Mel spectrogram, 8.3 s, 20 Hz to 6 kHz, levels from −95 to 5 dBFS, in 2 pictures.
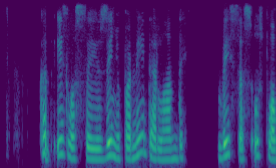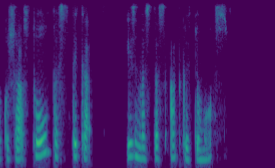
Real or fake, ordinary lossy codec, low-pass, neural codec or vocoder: real; Opus, 16 kbps; 5.4 kHz; none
